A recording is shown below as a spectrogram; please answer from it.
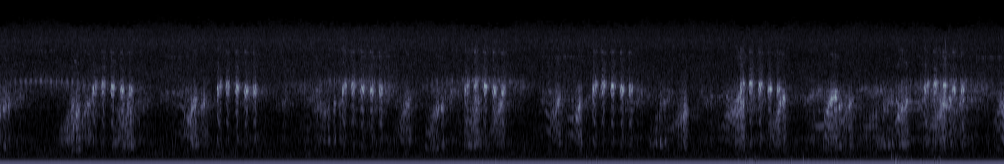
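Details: Frog chorus at Lac de Sabatte, a lake in France, in the evening as the annual frog concert starts: many frogs give rapid rattling, pulsed croaks in dense bursts about every second, overlapping continuously.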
